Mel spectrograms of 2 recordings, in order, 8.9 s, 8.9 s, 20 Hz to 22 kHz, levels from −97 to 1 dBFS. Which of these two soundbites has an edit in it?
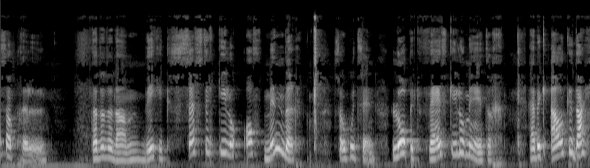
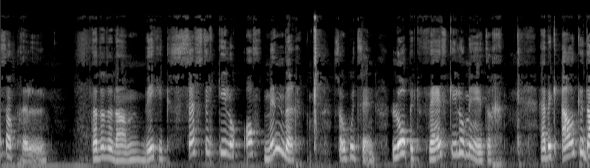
first; 1 cut; at 7.9 s

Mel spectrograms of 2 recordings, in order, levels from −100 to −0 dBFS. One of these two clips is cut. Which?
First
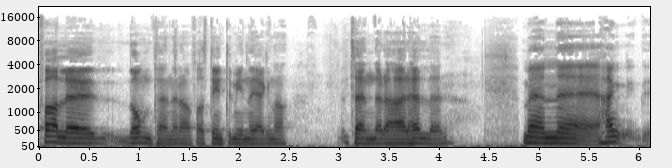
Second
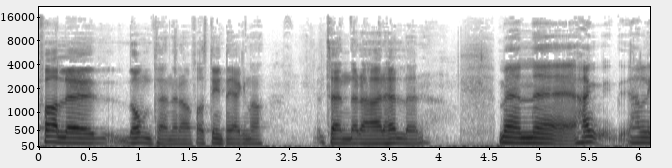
second; 1 cut; at 1.9 s

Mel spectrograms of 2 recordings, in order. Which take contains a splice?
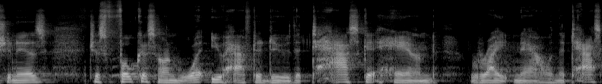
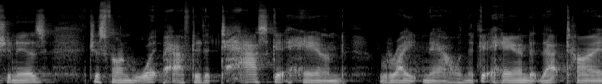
second; 4 cuts; at 1.1 s, 1.6 s, 2.0 s, 4.8 s

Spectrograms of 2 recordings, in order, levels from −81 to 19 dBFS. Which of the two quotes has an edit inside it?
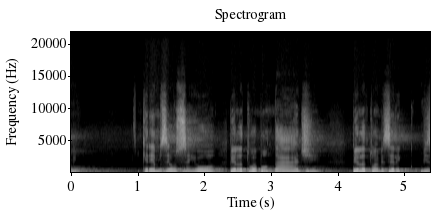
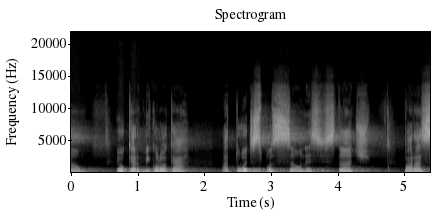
first; 2 cuts; at 1.5 s, 2.3 s

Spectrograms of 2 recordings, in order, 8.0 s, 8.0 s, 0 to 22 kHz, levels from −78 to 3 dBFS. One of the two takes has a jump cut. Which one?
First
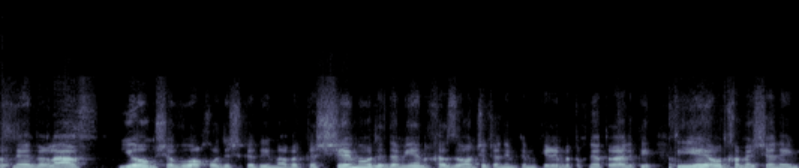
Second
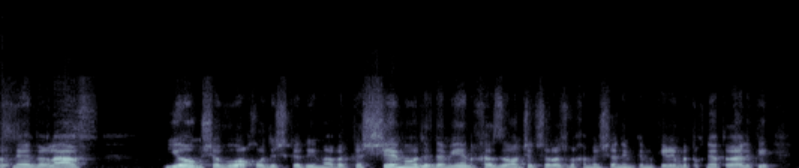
first; 3 cuts; at 1.0 s, 4.9 s, 6.7 s

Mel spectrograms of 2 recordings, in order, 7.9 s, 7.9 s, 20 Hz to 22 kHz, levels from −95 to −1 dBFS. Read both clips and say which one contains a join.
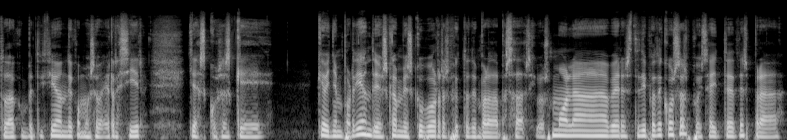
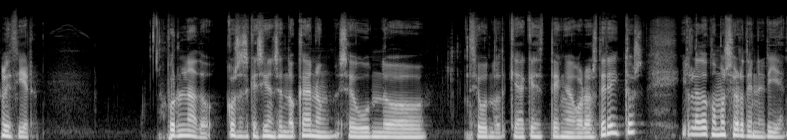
second; 4 cuts; at 2.3 s, 3.4 s, 5.0 s, 6.8 s

